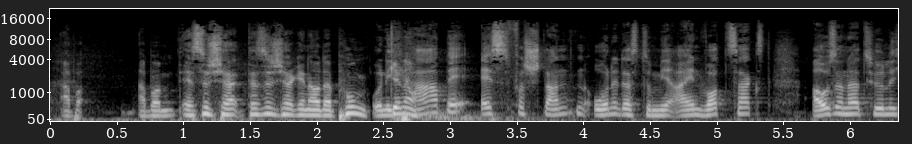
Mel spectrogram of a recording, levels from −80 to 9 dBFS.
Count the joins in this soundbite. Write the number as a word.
one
